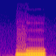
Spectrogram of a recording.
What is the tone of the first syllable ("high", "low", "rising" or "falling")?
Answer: high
